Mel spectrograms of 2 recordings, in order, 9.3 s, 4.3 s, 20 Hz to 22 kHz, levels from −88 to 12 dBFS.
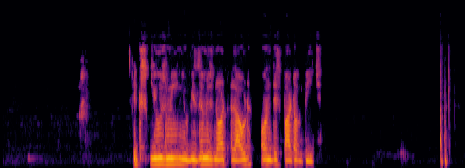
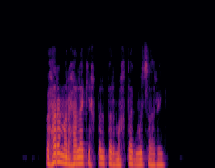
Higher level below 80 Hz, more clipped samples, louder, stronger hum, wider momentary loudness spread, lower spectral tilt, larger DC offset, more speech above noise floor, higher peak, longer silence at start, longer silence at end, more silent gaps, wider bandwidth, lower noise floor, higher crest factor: about the same, -62 dBFS vs -66 dBFS; neither; first, -14 LUFS vs -27 LUFS; neither; first, 23 LU vs 9 LU; second, -6 dB/octave vs -9.5 dB/octave; neither; first, 69 dB vs 58 dB; first, -2 dBFS vs -8 dBFS; first, 1.6 s vs 0.9 s; second, 0.4 s vs 1 s; neither; about the same, 7.4 kHz vs 7 kHz; about the same, -83 dBFS vs -84 dBFS; about the same, 16 dB vs 20 dB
